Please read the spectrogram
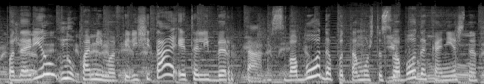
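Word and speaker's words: Libertà: Вы знаете, мне повезло, и в своей жизни я исполнил три композиции, которые, ударение в которые заканчиваются на «а», и ударение падает на эту последнюю «а». Это «Феличита», «Счастье», «Либерта», «Свобода» и «Чисара», «Будущее».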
